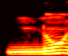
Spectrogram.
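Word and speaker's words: know: होता है वह है नो your customer नो your customer यहां पर कि होता है साइलेंट होता है उसको बोलते हैं नो योर कस्टमर जिसका साधारण हिंदी में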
